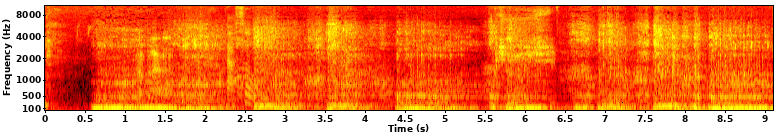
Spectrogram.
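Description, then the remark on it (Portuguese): A lion roars loudly, a series of deep, rumbling bursts repeating every second or so with brief pauses between them, filling the whole stretch. “Ou é alguém roncando ou é o leão de Postirina. Eu acho que é o leão de Postirina.”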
